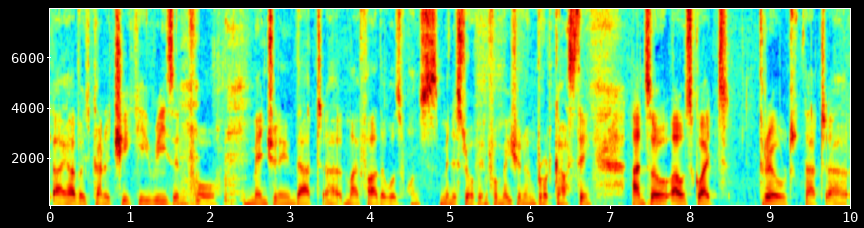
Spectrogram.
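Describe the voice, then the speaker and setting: A man's voice: mid-range voice, a little mellow, slight background noise. A man hosting a studio news review, talking in a thoughtful, hesitant way with many fillers. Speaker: host. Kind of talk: studio discussion.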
